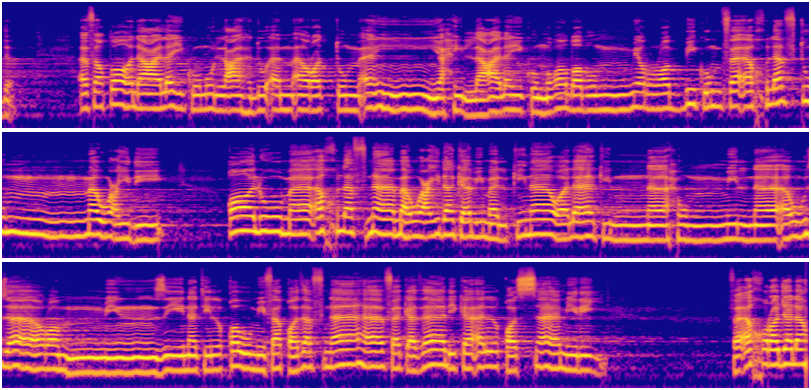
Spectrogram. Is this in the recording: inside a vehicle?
no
